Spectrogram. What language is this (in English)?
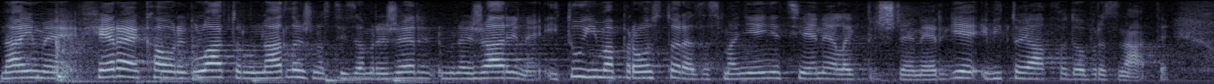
Croatian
